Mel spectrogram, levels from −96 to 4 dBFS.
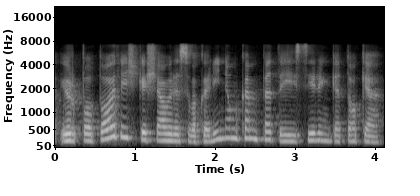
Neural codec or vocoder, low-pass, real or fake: codec, 16 kHz, about 1 kbps, DyCAST, with the encoder's durations; 7.2 kHz; fake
